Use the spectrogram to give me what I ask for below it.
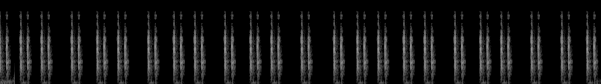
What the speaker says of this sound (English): Type a statement or a question.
